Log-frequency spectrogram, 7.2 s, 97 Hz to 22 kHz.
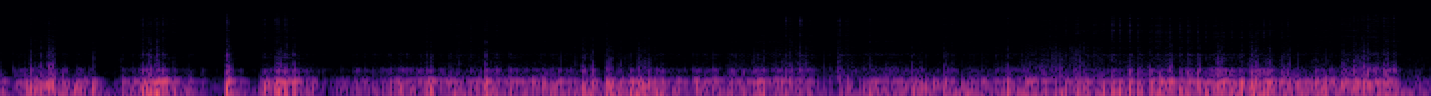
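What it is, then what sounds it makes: Metal mesh microphone grille being scratched. Short natural fingernails and fingertips scratch and rub the hollow woven metal mesh grille on top of a pink condenser microphone. Sharp, bright scraping bursts in the first couple of seconds give way to a steady, dense, rumbling rub that stays heavy in the low end with a humming tone near 215 Hz.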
